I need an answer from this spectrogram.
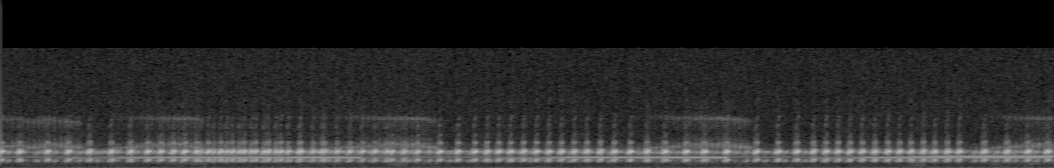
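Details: Tree frogs singing at night in a pond in mid-April, North-East Italy: rapid, regular croaking pulses in a dense chorus, with a steady trilling tone of mole crickets running underneath in long stretches.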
